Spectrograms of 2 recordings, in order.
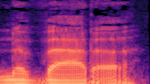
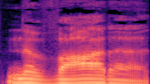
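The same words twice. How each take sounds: First: The middle vowel is like the 'a' in attitude. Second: The middle vowel is unlike the 'a' in attitude. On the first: This is how residents say it. The speaker calls it right. "So the A is like attitude" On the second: This is how outsiders say it. The speaker calls it wrong. "No one likes that pronunciation"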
